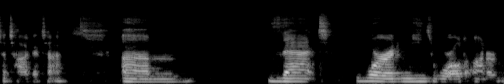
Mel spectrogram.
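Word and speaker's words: Tathāgata: It's spelled like Tathagata, but it's pronounced Tathagata.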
